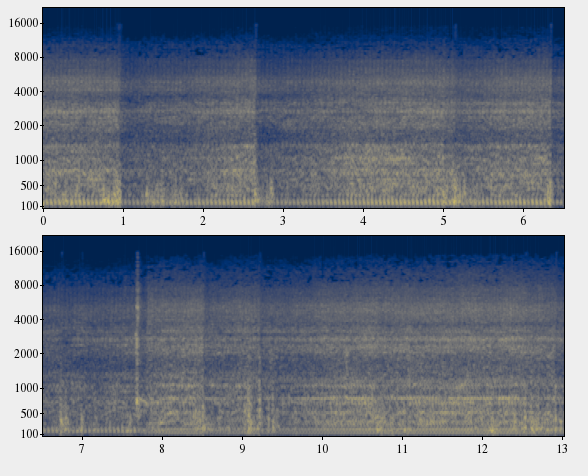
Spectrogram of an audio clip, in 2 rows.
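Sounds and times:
engine hum: 0.0s - 13.0s
wind buffeting microphone: 0.3s - 1.9s, 2.5s - 3.1s, 4.9s - 5.4s, 6.2s - 7.7s, 8.4s - 9.7s, 11.8s - 13.0s.

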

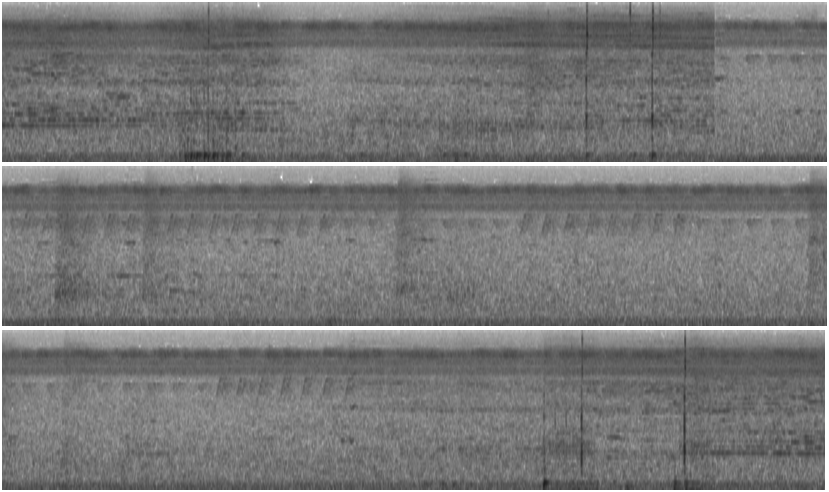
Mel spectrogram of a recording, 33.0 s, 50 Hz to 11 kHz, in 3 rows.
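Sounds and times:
insects chorus: 0.0s - 32.9s.

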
